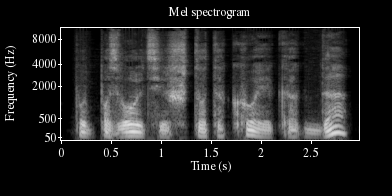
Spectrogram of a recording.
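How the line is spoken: Muttered. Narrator (Russian): Самгин пробормотал

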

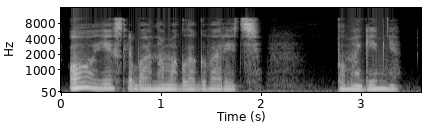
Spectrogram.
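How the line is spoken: Whisper. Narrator (Russian): прошептал

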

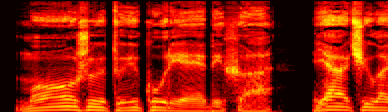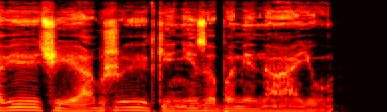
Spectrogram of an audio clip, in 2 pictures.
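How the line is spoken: Booming forest spirit. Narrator (Russian): прогудел леший

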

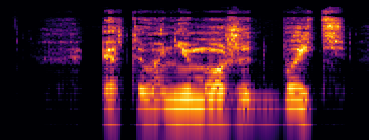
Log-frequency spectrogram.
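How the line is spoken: Exclaiming. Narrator (Russian): воскликнул Джулиан

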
